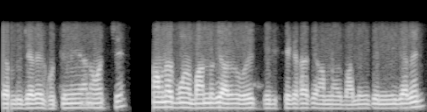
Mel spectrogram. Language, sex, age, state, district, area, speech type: Bengali, male, 30-45, West Bengal, Howrah, urban, conversation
